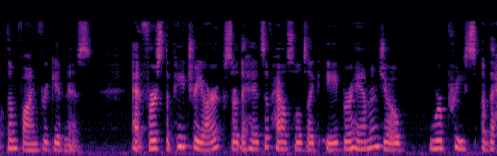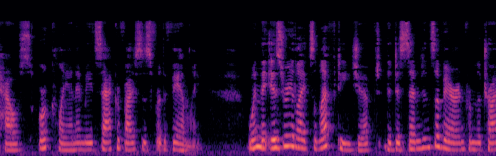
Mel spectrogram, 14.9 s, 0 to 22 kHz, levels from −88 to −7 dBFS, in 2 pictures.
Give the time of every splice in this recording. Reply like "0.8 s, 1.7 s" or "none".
none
